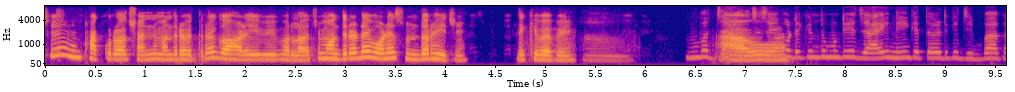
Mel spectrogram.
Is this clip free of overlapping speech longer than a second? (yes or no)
yes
